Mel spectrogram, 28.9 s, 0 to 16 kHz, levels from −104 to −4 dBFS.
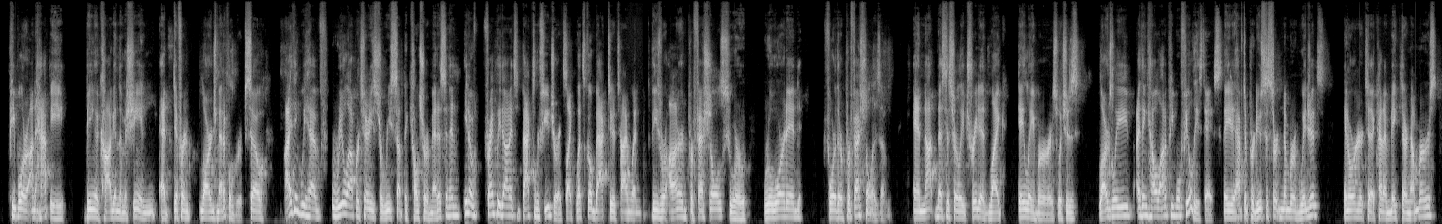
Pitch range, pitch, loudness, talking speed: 105-135 Hz, 115 Hz, -19 LUFS, 195 wpm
